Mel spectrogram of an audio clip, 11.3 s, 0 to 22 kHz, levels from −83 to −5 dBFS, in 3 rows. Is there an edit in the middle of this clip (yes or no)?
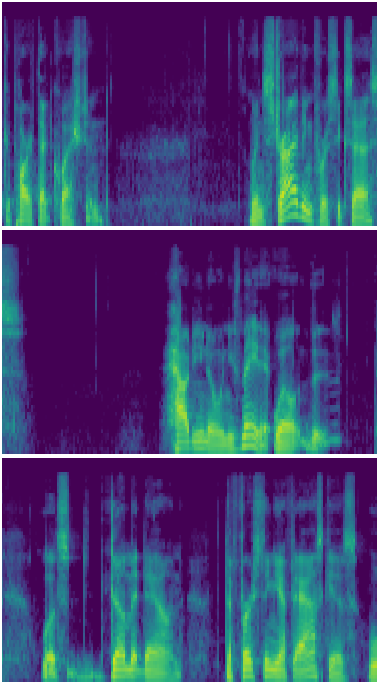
no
